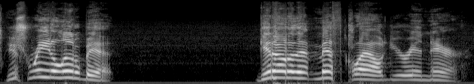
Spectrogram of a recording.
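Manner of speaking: fired-up angry rant. Real, not acted. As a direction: vent at the liberal commenter. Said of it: "I'm sorry to rant".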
